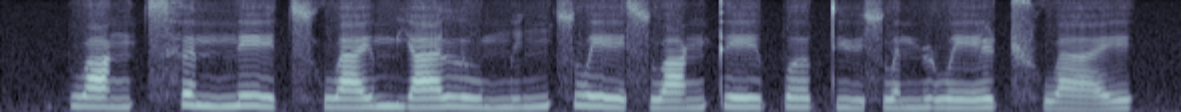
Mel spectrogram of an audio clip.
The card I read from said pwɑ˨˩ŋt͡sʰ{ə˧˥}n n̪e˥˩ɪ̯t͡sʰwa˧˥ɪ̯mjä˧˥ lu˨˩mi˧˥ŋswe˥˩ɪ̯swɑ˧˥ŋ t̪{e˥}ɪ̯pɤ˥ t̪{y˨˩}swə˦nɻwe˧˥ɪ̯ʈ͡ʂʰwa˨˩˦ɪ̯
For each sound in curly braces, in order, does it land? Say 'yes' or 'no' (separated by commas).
no, yes, yes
